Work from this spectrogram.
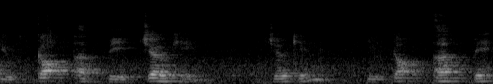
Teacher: This is the process I call post-glottal schwa deletion. Namely, when you have T pronounced as a glottal stop, and the next sound is schwa, then you can lose the schwa before a following consonant.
